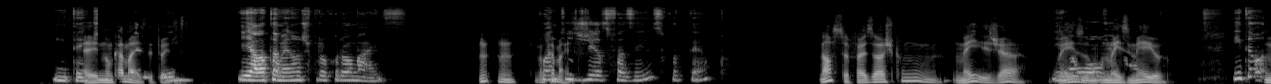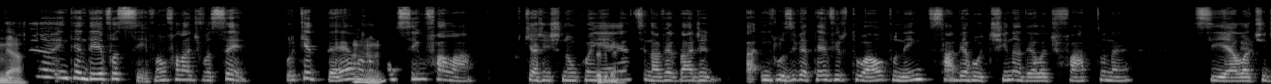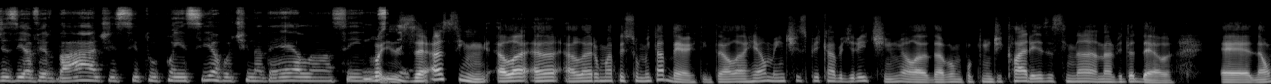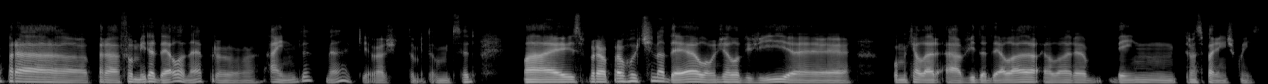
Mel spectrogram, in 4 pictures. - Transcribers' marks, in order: none
- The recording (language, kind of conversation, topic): Portuguese, advice, Como lidar com as inseguranças em um relacionamento à distância?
